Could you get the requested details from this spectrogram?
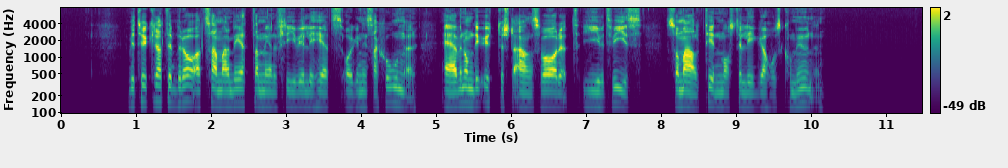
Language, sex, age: Swedish, male, 39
